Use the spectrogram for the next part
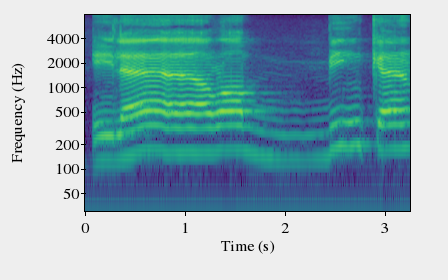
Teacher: را کو موٹا کر کے پڑھیں گے، اور را کو با سے ملا دیں گے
